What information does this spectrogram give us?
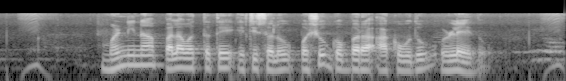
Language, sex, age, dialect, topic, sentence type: Kannada, male, 18-24, Mysore Kannada, agriculture, statement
